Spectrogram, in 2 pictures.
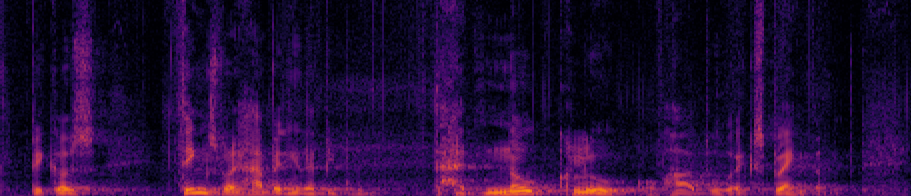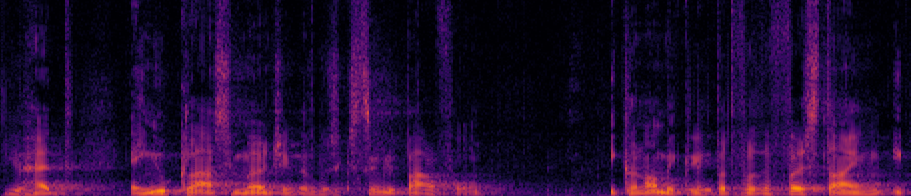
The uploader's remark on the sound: This episode brings you part one of our live event, System Error: Should We Fix Capitalism or Abandon It?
